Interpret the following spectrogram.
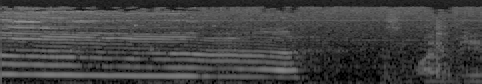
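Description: One long drawn-out vocal call: a single pitched note that rises sharply at the start, then slides slowly downward for about a second and a half.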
